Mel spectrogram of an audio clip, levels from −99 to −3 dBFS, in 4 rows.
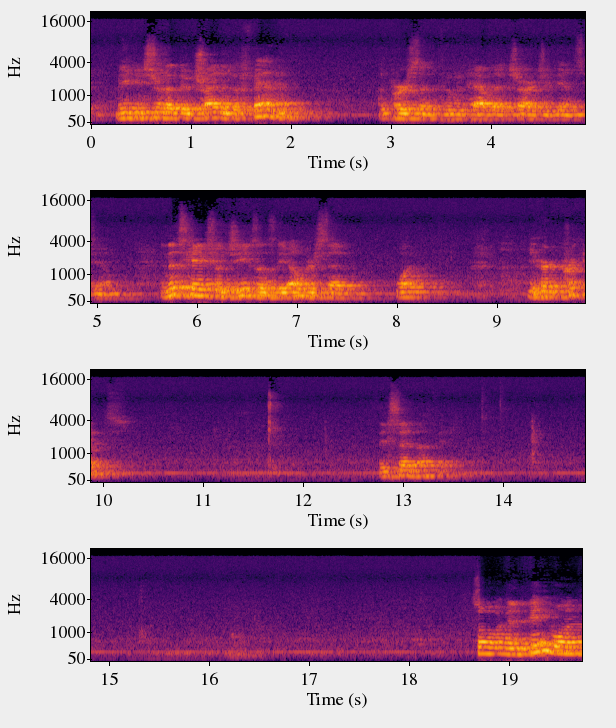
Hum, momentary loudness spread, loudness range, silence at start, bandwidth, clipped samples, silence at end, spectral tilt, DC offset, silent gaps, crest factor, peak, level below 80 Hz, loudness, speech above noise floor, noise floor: none; 22 LU; 11 LU; 0 s; 17.5 kHz; under 0.1%; 0 s; -7 dB/octave; under 0.1%; none; 18 dB; -10 dBFS; -70 dBFS; -25 LUFS; 28 dB; -52 dBFS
